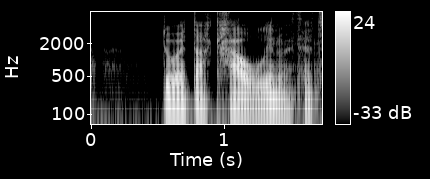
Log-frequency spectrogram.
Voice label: "cawl", Welsh

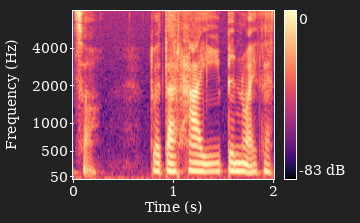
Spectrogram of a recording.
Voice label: "rhaib", Welsh

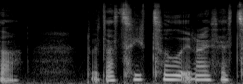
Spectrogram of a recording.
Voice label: "teitl", Welsh

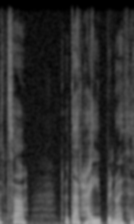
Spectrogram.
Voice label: "rhaib", Welsh

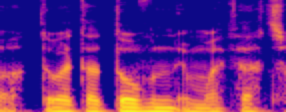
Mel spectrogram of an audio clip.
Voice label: "dwfn", Welsh

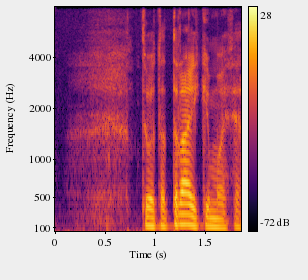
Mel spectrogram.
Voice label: "draig", Welsh

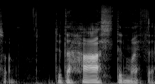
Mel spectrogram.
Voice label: "hallt", Welsh

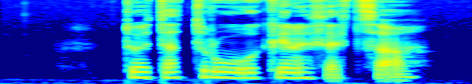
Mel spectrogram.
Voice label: "drwg", Welsh

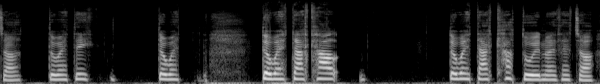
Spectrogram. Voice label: "cadw", Welsh

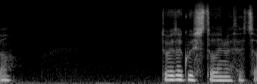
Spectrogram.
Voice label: "gwystl", Welsh

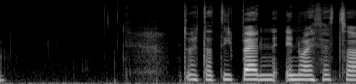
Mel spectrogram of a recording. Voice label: "diben", Welsh

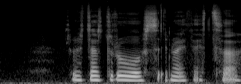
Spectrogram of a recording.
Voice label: "drws", Welsh

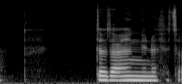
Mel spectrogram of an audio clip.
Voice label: "yng", Welsh

